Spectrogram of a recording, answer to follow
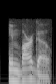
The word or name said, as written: embargo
